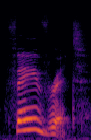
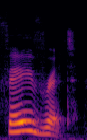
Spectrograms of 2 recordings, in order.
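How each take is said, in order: The two takes are said the same way.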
